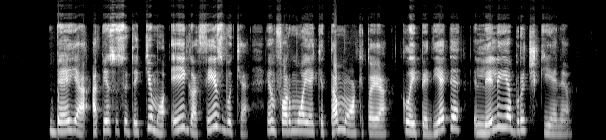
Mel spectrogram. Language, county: Lithuanian, Telšiai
